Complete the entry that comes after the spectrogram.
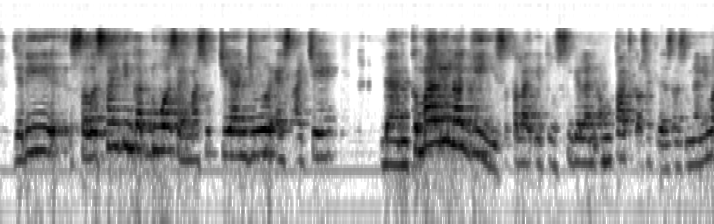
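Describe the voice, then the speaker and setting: A woman's fairly quick speech with lively intonation, over noticeable background noise. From Manado, North Sulawesi, Indonesia. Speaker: pastor. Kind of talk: testimony. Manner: halting.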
